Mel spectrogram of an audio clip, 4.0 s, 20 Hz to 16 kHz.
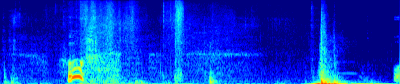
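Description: Rustling and a click as someone climbs into a Tesla Model 3, then the car door shutting with a deep thunk near the end.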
